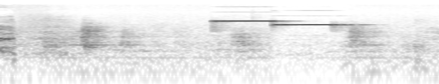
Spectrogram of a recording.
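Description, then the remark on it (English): A washing machine's end-of-program signal: a steady high electronic beep, then a second slightly lower tone, loud and clean over faint background clatter and rustling. “The program is through, the laundry is ready.”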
